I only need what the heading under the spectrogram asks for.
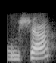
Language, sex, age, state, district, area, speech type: Marathi, female, 60+, Maharashtra, Nagpur, urban, conversation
